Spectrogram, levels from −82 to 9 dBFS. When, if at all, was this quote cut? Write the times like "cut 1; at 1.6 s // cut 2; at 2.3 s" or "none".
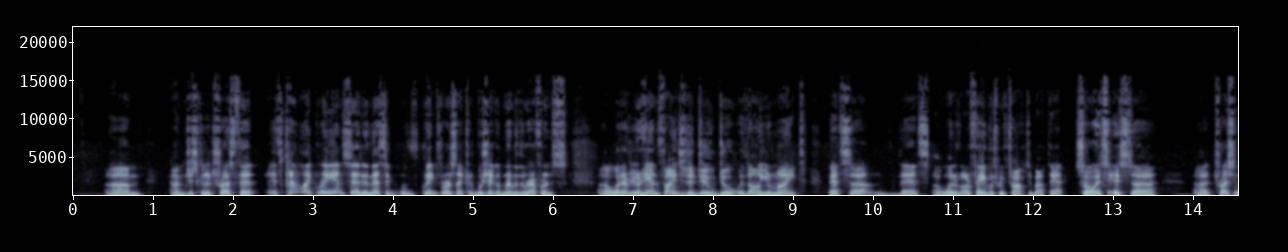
cut 1; at 10.7 s // cut 2; at 12.4 s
